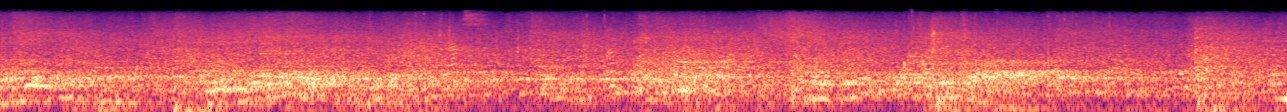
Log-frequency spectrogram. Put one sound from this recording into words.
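Water splashes and gurgles as a swimmer strokes past.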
